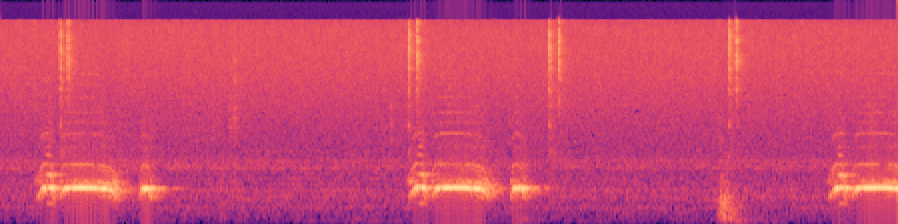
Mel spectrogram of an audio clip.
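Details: Male Eurasian collared dove, three years old, wing-tapping while singing his "please lay eggs" song to his mate: three low, hollow cooing phrases about four seconds apart, each a long held note and a short final coo, with sharp taps between.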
